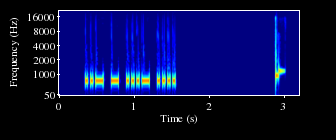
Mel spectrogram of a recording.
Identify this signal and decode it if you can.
Morse code, heard as a keyed tone, about 36 wpm, 700 Hz. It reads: UTVH
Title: Four Challenging Letter-Number Combinations 35wpm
